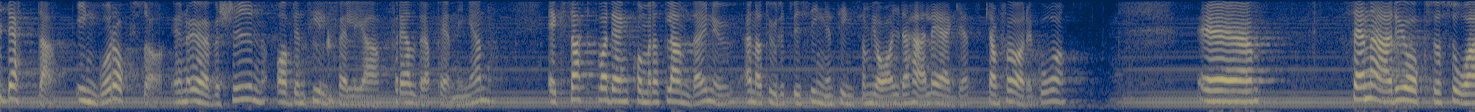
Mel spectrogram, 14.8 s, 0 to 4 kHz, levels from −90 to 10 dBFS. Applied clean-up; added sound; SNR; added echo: none; Bowed string instrument; 15 dB; none.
